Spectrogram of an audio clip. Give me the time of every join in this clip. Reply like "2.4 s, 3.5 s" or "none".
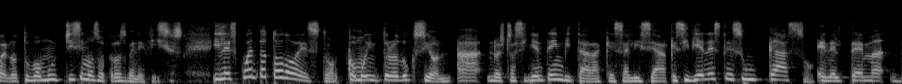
6.7 s

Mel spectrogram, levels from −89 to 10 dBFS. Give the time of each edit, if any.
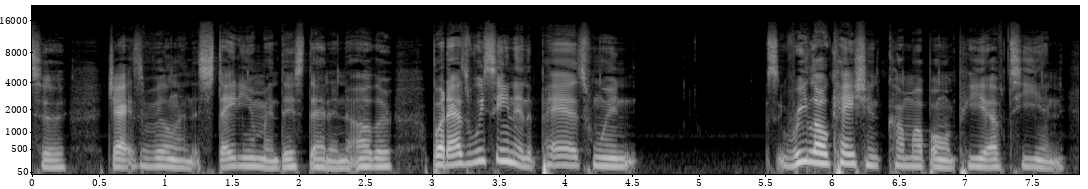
6.4 s

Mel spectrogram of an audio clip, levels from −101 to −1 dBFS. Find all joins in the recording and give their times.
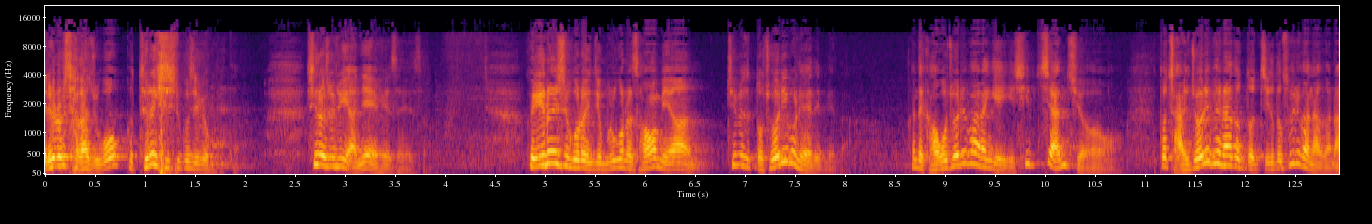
none

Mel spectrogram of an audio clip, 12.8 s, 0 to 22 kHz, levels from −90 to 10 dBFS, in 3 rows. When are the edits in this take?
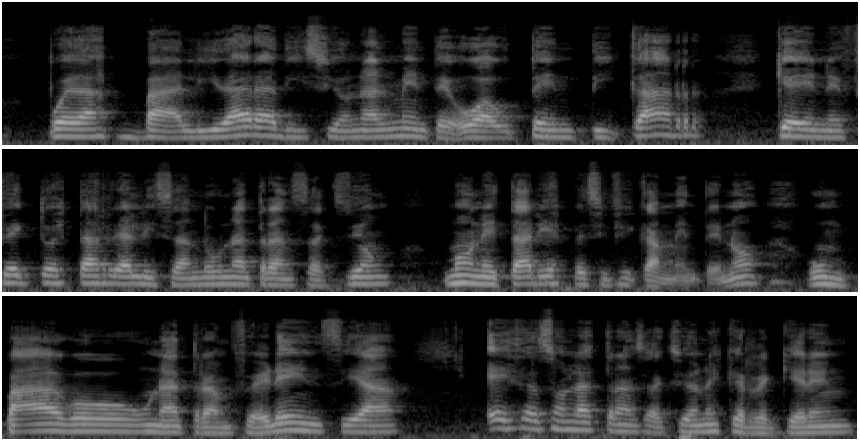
none

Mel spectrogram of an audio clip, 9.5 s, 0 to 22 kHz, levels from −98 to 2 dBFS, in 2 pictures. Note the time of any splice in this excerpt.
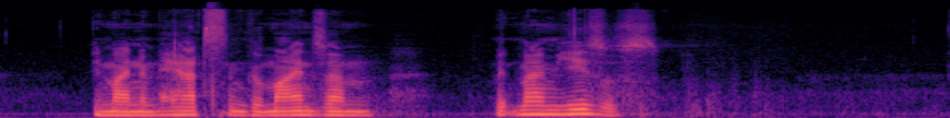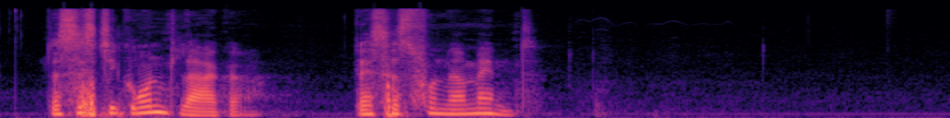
none

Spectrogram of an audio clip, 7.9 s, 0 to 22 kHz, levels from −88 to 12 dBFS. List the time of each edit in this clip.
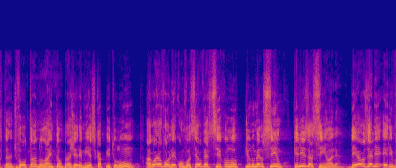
2.8 s, 4.8 s, 5.8 s

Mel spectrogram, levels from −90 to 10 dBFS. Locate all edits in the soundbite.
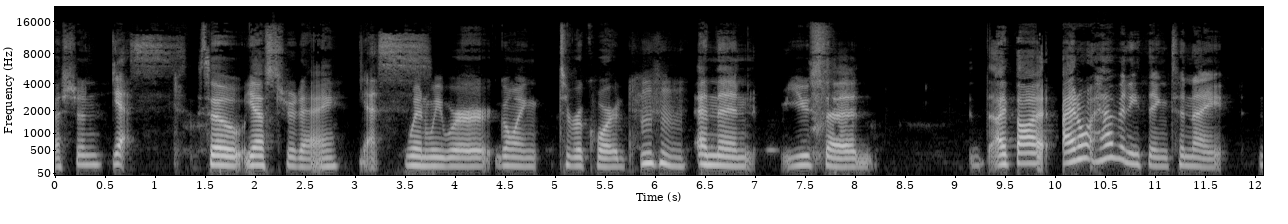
1.9 s, 4.9 s, 6.3 s, 7.3 s, 10.0 s

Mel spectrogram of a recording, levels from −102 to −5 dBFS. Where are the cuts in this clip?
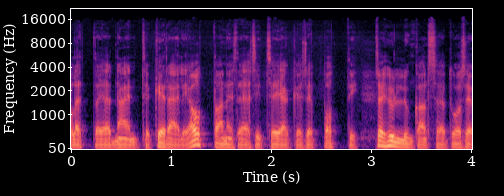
1.6 s, 3.0 s

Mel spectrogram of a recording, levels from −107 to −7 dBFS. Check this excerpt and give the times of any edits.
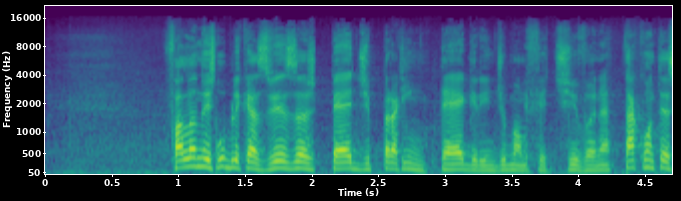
1.3 s, 2.0 s, 2.7 s, 3.6 s

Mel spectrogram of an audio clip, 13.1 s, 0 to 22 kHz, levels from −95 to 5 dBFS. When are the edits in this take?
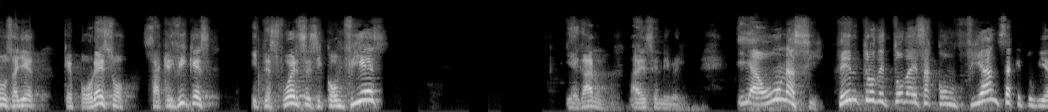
10.4 s

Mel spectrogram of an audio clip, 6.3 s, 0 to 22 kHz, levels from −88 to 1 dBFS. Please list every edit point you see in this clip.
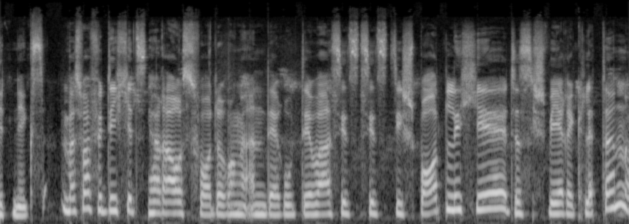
1.5 s, 3.6 s, 5.3 s

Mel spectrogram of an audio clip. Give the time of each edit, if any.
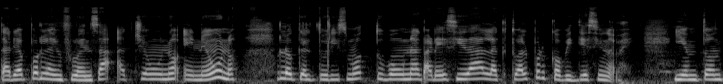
2.8 s, 4.2 s

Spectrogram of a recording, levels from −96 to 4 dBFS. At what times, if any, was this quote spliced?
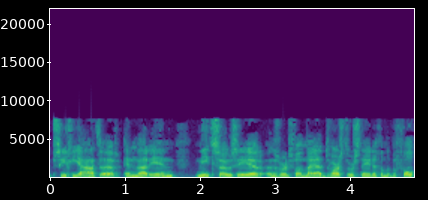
none

